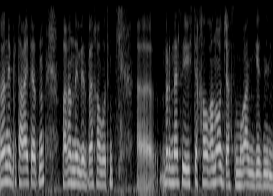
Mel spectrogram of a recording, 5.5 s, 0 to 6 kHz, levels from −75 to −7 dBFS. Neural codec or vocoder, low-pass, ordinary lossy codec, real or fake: vocoder, 22.05 kHz, 80 mel bands, WaveNeXt; 5.4 kHz; none; fake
